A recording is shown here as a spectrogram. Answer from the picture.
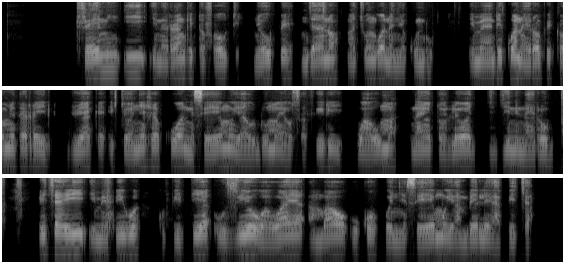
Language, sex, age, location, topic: Swahili, male, 18-24, Nairobi, government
